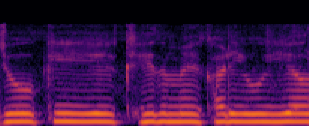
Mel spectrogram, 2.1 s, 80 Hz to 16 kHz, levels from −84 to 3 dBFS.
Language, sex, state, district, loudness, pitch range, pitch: Hindi, female, Uttar Pradesh, Deoria, -28 LUFS, 220-225 Hz, 220 Hz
